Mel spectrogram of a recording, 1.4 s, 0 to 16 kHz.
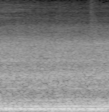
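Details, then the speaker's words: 2003-2004 Mustang Cobra V8 with a Gen 5 Whipple supercharger running after first start-up: deep, even rumble with a steady low beat and no knocks or rattles; runs smoothly, sounds great. "we've got these up and running she fired up it sounds great"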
